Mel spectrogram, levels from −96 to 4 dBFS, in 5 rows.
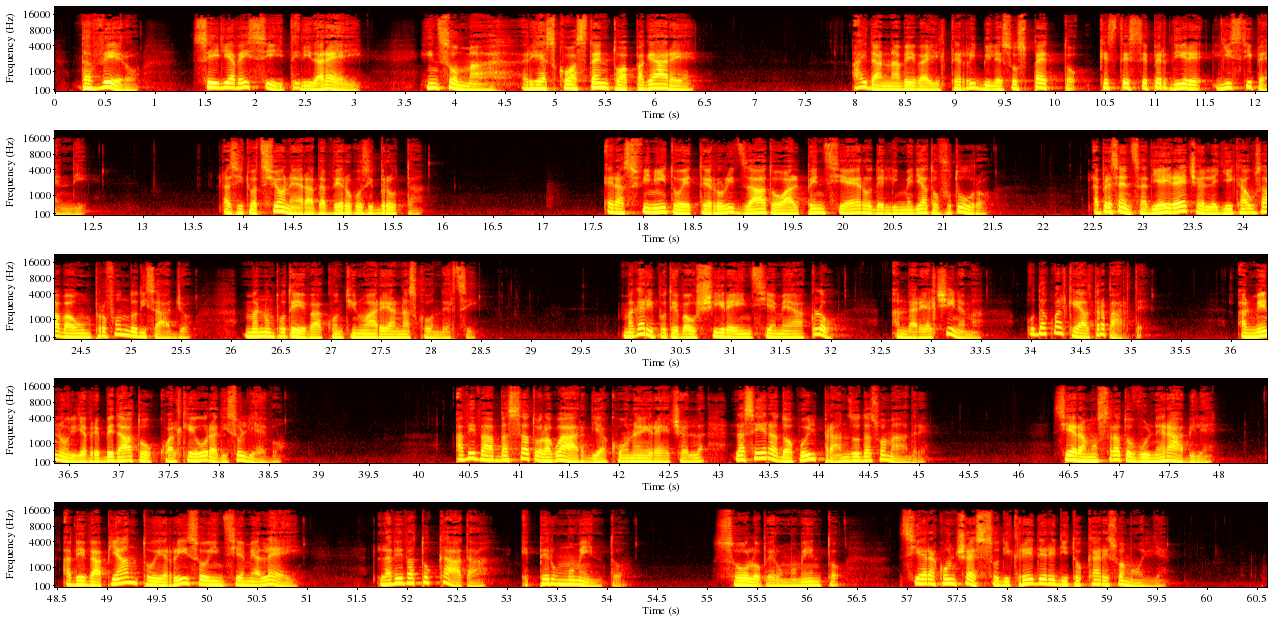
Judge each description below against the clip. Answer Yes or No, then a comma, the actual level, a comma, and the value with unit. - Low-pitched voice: Yes, low, 130 Hz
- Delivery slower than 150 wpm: Yes, average, 120 wpm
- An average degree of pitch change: No, wide, 6.3 semitones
